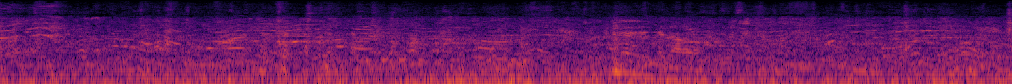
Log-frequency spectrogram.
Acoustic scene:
park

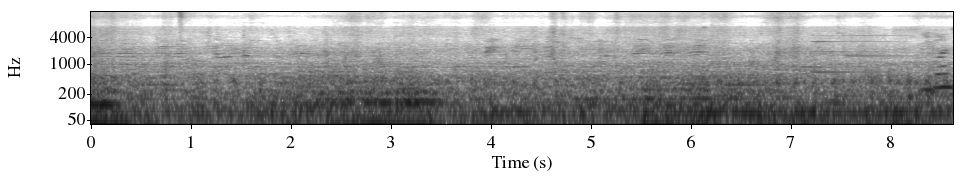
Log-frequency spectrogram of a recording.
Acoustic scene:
bus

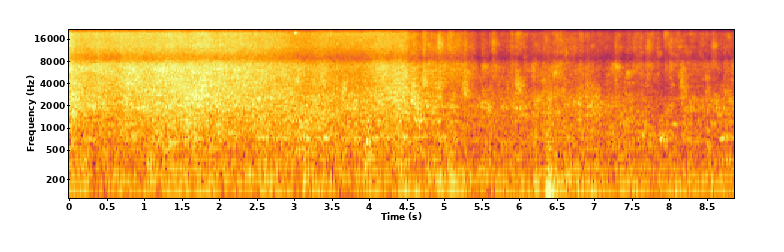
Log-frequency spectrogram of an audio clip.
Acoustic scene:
restroom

